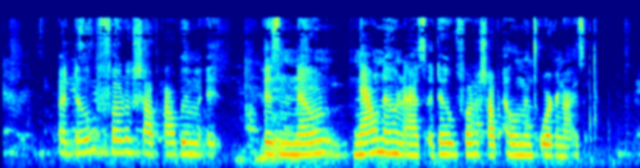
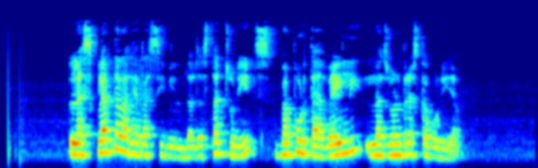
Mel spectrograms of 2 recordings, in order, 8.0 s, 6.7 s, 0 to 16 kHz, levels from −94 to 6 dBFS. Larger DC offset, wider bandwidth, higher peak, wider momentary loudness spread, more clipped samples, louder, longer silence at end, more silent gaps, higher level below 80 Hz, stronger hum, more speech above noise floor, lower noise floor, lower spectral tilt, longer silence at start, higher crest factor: neither; about the same, 11.5 kHz vs 10.5 kHz; about the same, -8 dBFS vs -6 dBFS; about the same, 11 LU vs 13 LU; neither; about the same, -27 LUFS vs -27 LUFS; second, 0.25 s vs 1 s; neither; first, -66 dBFS vs -80 dBFS; neither; second, 29 dB vs 42 dB; second, -56 dBFS vs -68 dBFS; about the same, -4 dB/octave vs -5 dB/octave; second, 0.05 s vs 0.85 s; about the same, 20 dB vs 22 dB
